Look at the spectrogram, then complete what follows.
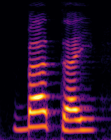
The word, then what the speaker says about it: bataille: Donc, T et aille, taille. Donc, ce mot va se lire bas, taille. Bataille.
